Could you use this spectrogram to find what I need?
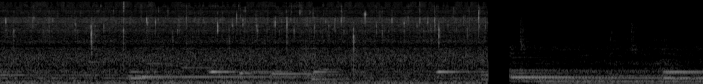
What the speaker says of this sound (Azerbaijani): Yağda qızardırıq.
